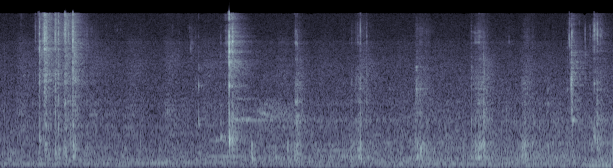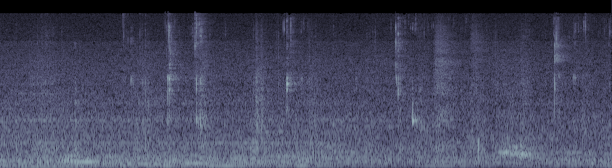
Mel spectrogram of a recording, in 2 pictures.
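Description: Crisp tortilla chip with salsa being bitten and chewed. The loudest crunches come in the first couple of seconds, followed by smaller crackling crunches as the chewing goes on.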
